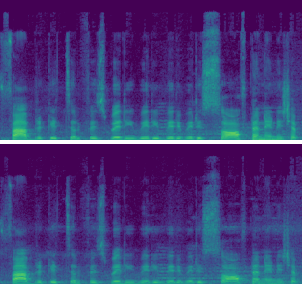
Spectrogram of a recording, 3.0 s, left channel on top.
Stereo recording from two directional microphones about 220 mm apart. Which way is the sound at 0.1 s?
30° left (ahead or behind).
